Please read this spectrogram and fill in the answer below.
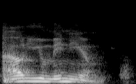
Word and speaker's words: aluminium: did i missed it aluminium yeah i forgot about that one what is that that's how some people pronounce aluminum seriously yeah i don't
